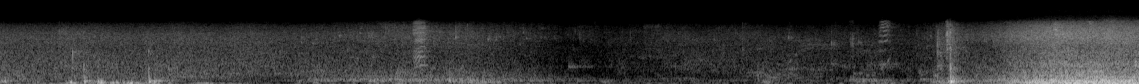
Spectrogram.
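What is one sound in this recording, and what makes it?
A paddle dips and splashes in calm water, echoing in a rocky cave.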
